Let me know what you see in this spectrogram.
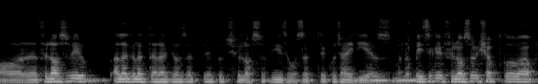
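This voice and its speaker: A dark, mellow tone comes with intonation that stays fairly even. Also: man. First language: not Hindi (speaking Hindi). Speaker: video creator. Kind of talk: casual monologue vlog. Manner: halting, many fillers and restarts.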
